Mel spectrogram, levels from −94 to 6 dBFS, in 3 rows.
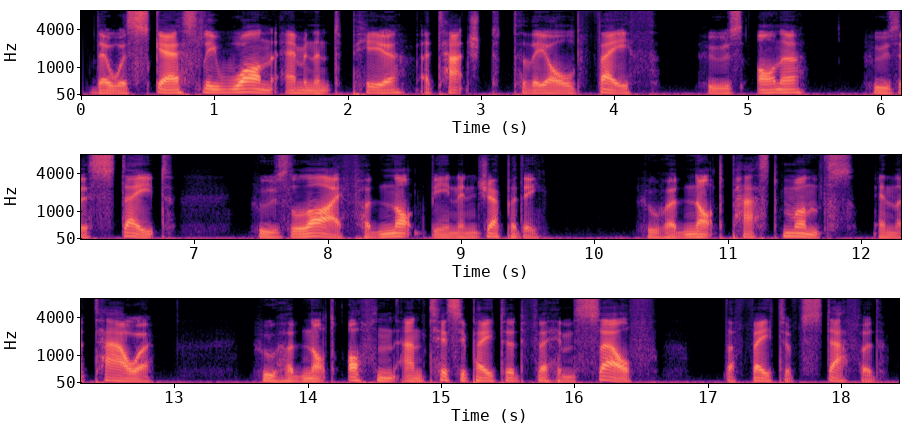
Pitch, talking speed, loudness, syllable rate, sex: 90 Hz, 135 wpm, -22 LUFS, 4.6 syllables/s, male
